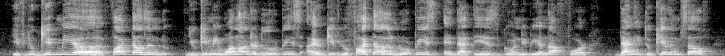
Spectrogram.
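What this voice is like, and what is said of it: Exaggerated put-on foreign accent. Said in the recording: “this is my Irish prince accent ... That's not even an Indian accent ... Let's call that Spanish. That was a Spanish accent.”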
